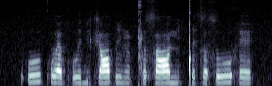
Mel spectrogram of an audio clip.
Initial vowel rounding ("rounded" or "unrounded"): rounded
